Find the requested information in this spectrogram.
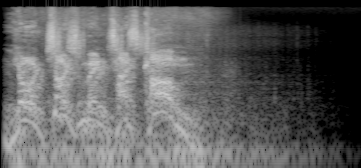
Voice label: male elemental trigger bloodlust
